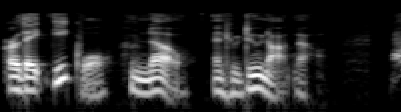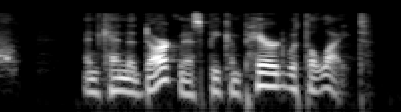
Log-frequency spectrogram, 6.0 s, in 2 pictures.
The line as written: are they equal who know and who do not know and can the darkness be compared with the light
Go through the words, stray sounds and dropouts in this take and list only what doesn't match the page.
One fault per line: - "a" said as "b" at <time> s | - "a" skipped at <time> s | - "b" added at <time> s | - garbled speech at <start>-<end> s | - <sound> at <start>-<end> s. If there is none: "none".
- bark at 2.9-3.2 s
